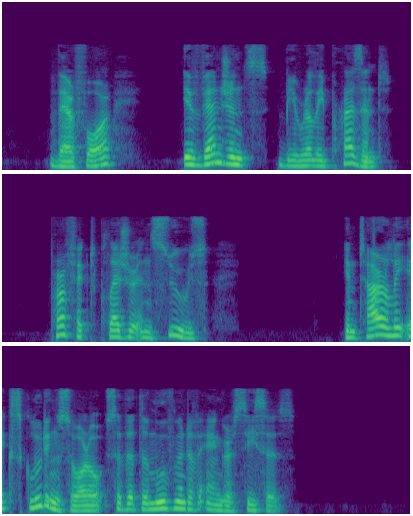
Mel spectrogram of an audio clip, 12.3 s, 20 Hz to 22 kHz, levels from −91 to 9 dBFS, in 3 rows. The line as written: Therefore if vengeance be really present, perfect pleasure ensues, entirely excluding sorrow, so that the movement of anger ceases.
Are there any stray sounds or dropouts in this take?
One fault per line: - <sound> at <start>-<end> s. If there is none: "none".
none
